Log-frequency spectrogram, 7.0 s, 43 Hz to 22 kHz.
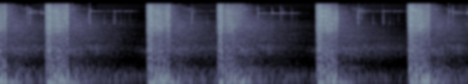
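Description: An AN-49 burst rifle in Ghost Recon Phantoms fires five loud two-shot bursts, each spaced roughly a second or more apart and trailing off in a short ringing decay, with no talk over them.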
